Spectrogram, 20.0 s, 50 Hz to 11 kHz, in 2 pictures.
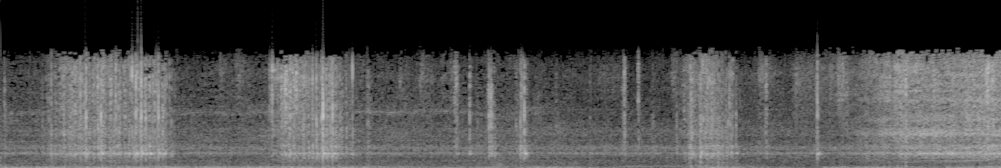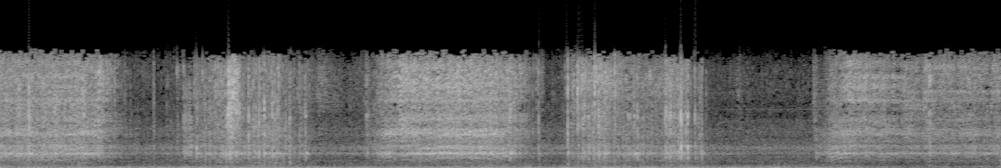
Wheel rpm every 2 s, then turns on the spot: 10, 10, 0, 10, 50, 30, 30, 40, 20, 40.
0-4 14-18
